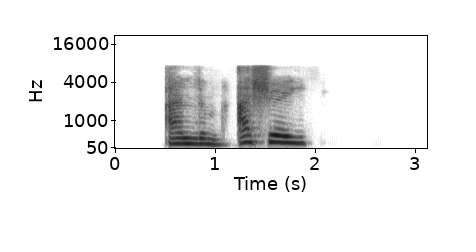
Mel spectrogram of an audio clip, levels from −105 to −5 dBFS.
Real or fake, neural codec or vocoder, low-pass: fake; codec, 16 kHz, 1.1 kbps, Voila-Tokenizer; 7.2 kHz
